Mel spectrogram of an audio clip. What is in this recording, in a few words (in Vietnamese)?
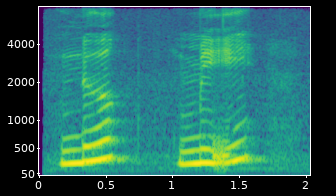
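"nước mỹ", tiếng việt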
